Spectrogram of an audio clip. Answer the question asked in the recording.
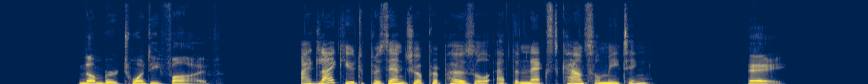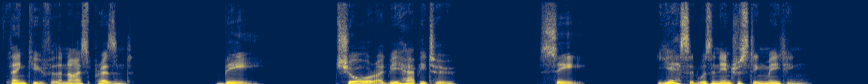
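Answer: B: Sure, I'd be happy to.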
